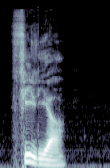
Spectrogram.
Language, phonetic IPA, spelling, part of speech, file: Polish, [ˈfʲilʲja], filia, noun, Pl-filia.ogg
